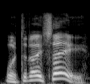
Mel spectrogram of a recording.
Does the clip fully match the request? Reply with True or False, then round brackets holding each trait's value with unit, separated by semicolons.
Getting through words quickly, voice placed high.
False (265 wpm; 165 Hz)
